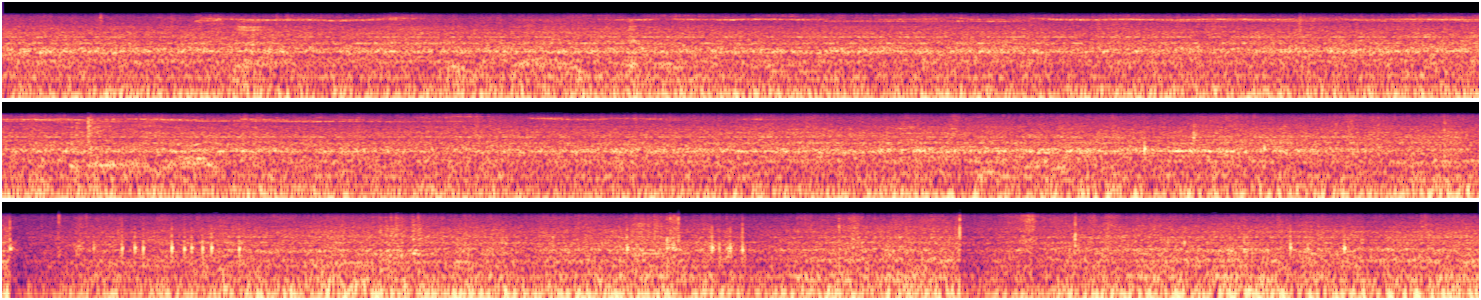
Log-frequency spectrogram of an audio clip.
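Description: Steady rumble and clatter of an Amtrak passenger car running on the rails, heard from inside the dome car. A faint, high, wavering squeal runs through the first half, and the noise briefly drops about two-thirds of the way in.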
